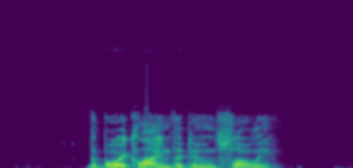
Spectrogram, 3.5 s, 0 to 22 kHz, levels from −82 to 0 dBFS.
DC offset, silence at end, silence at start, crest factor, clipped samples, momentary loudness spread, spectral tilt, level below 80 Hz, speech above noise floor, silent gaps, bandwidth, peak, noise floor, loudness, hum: under 0.1%; 0.85 s; 0.9 s; 20 dB; under 0.1%; 12 LU; -6.5 dB/octave; -52 dBFS; 60 dB; none; 7.6 kHz; 0 dBFS; -77 dBFS; -18 LUFS; none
